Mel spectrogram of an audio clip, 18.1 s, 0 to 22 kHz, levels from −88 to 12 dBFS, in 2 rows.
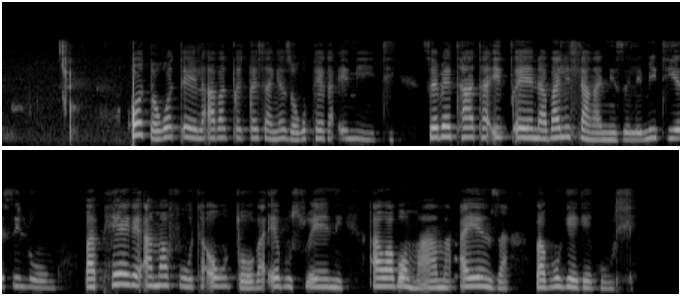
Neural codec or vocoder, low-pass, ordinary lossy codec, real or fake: none; 7.2 kHz; AAC, 48 kbps; real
